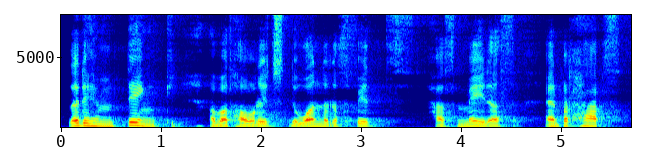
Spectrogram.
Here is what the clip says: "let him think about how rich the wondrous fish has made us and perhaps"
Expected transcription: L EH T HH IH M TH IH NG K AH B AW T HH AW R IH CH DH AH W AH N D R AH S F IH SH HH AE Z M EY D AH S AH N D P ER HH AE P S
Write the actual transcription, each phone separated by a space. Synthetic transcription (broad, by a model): L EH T HH IH M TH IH NG K AH B AW T HH AW R IH CH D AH W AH N D R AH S F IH S HH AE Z M EY D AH S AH N P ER HH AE P S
